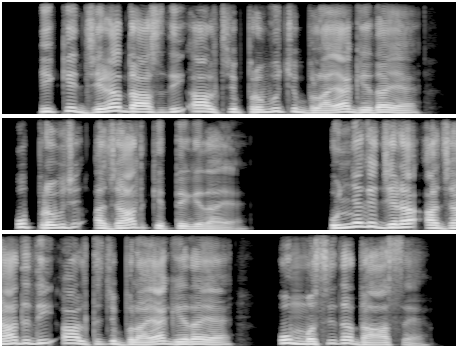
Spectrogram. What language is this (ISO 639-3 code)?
doi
